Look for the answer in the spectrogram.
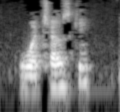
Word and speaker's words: Wachowski: Wachowski.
